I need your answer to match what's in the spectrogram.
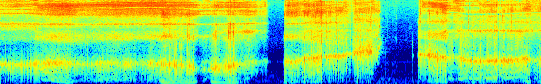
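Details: Loud rattling snore on inhaled breaths with two short silent gaps between breaths, from a royalty-free sound-effect compilation of people snoring.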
